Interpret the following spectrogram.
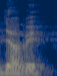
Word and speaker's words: Yahvé: El hebreo es una lengua que no posee vocales, entonces se escribe así. Luego, al colocarle las vocales, este tetragrama se va a leer Yahvé.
